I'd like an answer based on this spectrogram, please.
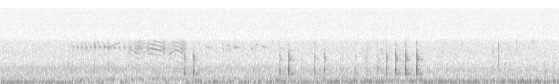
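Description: Wild birds calling faintly: a quick run of squeaky up-and-down notes about two to four seconds in, then scattered short clucking notes, over a steady low background hiss.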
